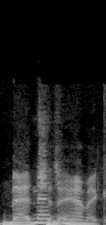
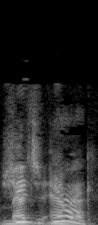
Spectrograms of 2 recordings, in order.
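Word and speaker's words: Mädchen Amick: Madchen Amick. Madchen Amick, and she's in Riverdale.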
